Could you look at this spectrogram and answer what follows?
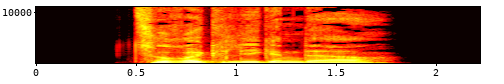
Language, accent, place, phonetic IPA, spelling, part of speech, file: German, Germany, Berlin, [t͡suˈʁʏkˌliːɡn̩dɐ], zurückliegender, adjective, De-zurückliegender.ogg
- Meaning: inflection of zurückliegend: 1. strong/mixed nominative masculine singular 2. strong genitive/dative feminine singular 3. strong genitive plural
